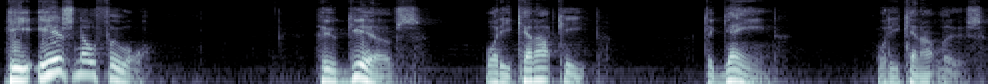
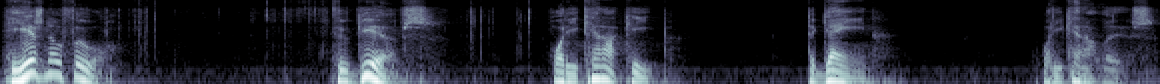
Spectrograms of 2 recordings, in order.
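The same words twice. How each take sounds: First: Slow, soft, each phrase left hanging; very slowly. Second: Slow and soft, long pauses between phrases; slow repeat. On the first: Preacher reading a quote slowly to his congregation, soft and slow. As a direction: read it slowly so every word sinks in. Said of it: "I'm gonna read it very slowly". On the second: Preacher repeating a quote so it lingers, slow and soft. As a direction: say it again and let it linger. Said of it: "let that linger in the air". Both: Shown as a demonstration.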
